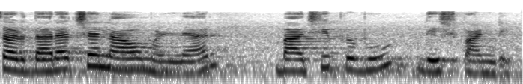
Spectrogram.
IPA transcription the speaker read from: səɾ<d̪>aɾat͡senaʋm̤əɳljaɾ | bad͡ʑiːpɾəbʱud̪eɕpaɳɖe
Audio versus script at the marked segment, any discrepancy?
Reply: no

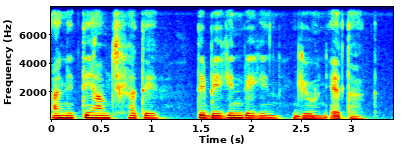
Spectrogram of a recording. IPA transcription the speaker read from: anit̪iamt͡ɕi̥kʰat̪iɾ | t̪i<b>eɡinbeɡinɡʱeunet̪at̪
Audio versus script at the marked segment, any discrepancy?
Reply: no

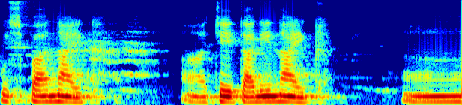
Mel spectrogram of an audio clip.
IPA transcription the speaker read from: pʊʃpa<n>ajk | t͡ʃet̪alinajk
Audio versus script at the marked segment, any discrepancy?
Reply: no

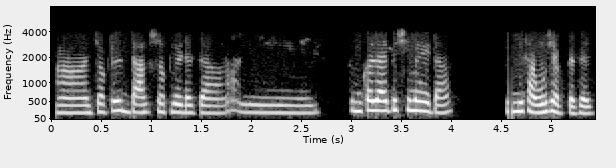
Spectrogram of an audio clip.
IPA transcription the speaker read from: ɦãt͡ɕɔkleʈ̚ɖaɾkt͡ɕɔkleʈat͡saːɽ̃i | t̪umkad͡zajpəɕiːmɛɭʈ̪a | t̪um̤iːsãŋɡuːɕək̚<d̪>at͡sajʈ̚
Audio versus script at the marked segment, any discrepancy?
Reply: yes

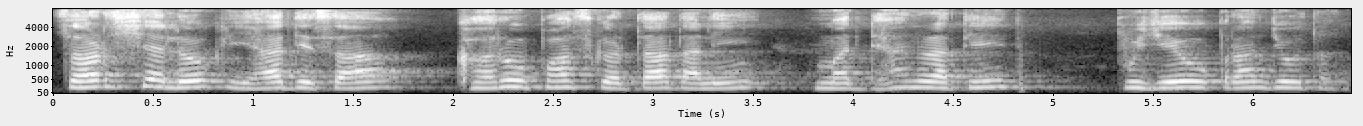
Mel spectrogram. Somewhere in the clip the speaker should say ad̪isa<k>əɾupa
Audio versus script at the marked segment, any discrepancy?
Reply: yes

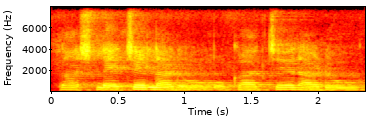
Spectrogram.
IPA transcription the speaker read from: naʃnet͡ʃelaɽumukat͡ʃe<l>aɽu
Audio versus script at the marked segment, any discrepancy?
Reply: yes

